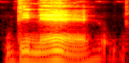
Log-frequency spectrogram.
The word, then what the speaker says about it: Diné: Diné. There's a little e. There's a little accent on the e.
